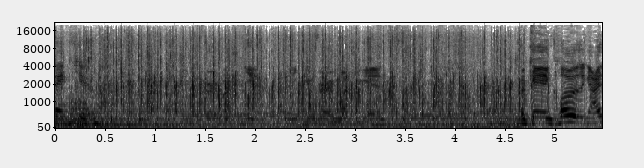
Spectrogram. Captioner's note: applause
